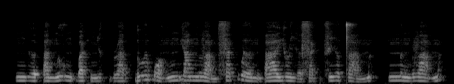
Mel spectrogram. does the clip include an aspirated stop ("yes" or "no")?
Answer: no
